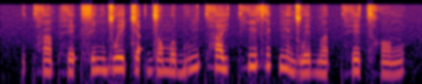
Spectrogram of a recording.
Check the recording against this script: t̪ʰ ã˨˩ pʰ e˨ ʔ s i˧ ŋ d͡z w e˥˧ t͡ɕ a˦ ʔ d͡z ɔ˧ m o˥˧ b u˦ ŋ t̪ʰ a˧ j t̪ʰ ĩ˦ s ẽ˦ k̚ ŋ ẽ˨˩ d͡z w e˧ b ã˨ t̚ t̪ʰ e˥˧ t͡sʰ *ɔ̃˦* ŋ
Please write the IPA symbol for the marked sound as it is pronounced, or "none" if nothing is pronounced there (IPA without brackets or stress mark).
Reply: ɔ̃˨˦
